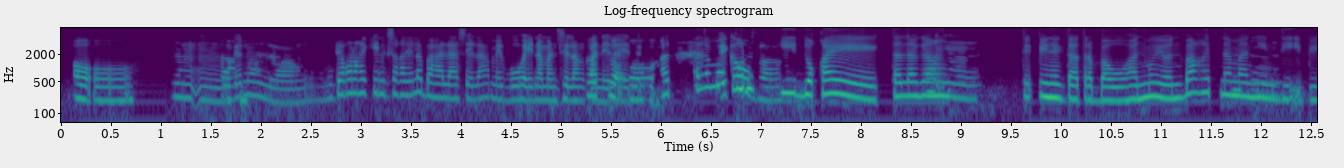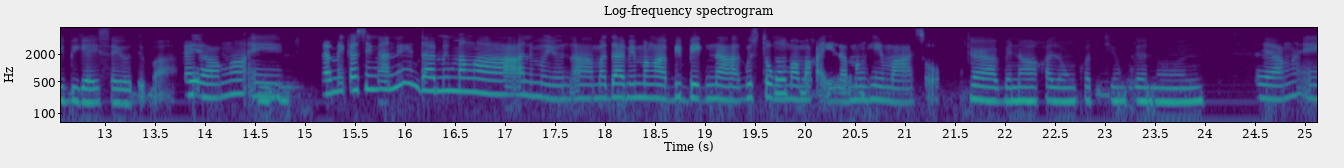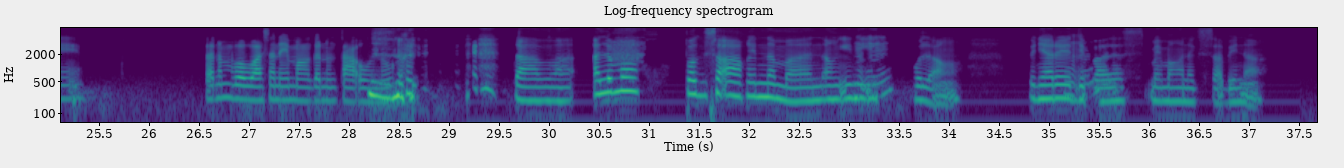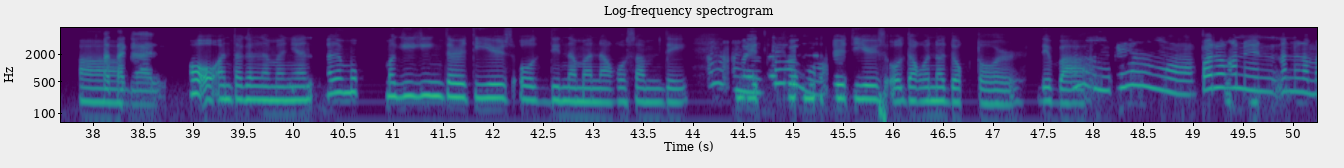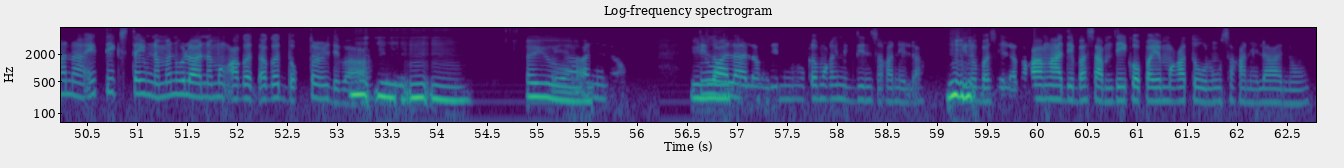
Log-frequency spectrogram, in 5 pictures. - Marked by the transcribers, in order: mechanical hum; static; distorted speech; chuckle; tapping; chuckle; other background noise; chuckle
- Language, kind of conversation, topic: Filipino, unstructured, Paano mo haharapin ang mga taong nagdududa sa pangarap mo?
